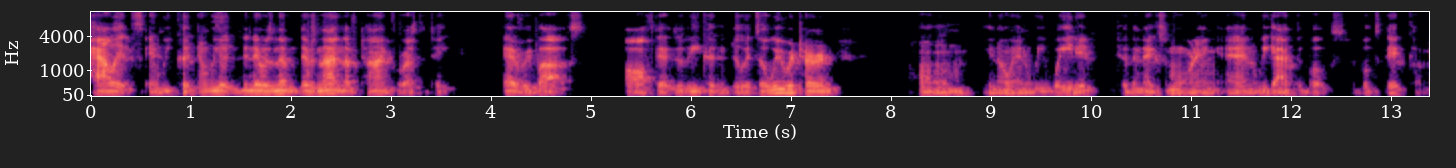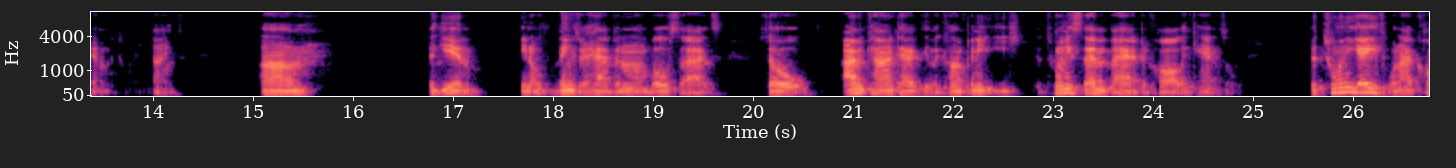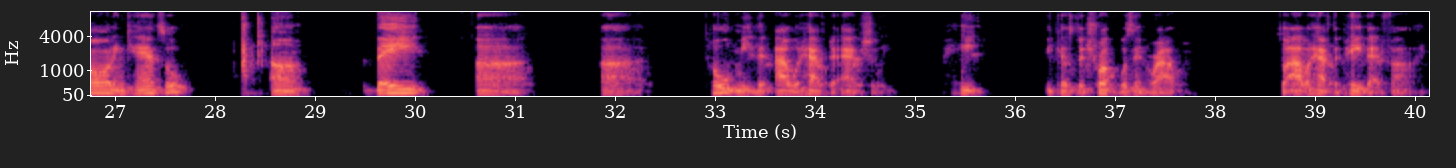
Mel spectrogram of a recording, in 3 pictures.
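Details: Acquired neurogenic disfluency (stuttering) in an adult male after a recent transient ischemic attack (MRI and another scan showed slight damage), under neurologist care with physical, occupational and speech therapy; speech not fully recovered, occasional stuttering persisting almost a year later.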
